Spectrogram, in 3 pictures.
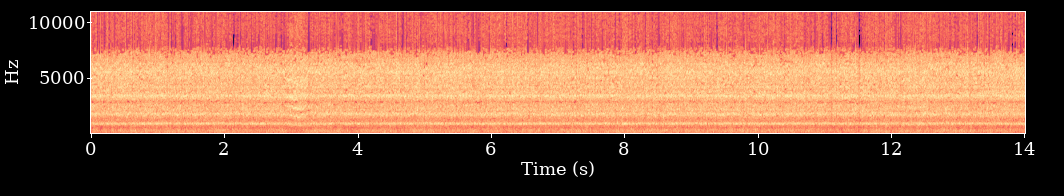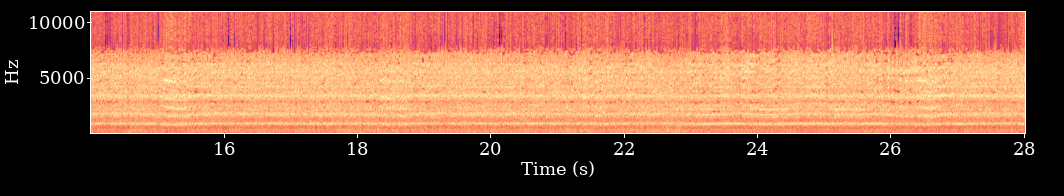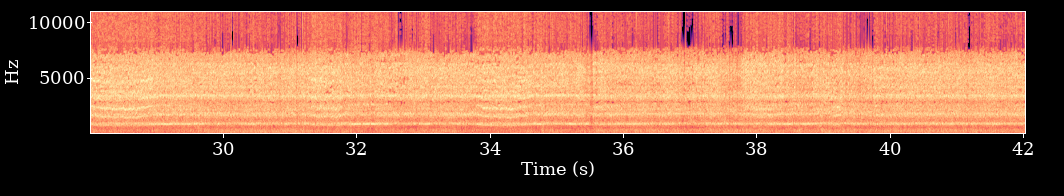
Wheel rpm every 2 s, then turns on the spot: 230, 230, 230, 240, 230, 230, 230, 230, 230, 230, 230, 220, 220, 220, 220, 230, 230, 230, 230, 230, 230.
none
